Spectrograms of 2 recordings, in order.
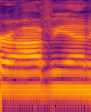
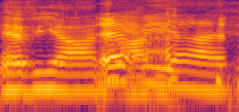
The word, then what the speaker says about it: Evian: Do you remember Avion? Have you seen Avion? – Evian.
